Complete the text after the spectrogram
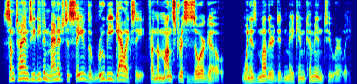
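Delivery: ordinary delivery, nothing marked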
